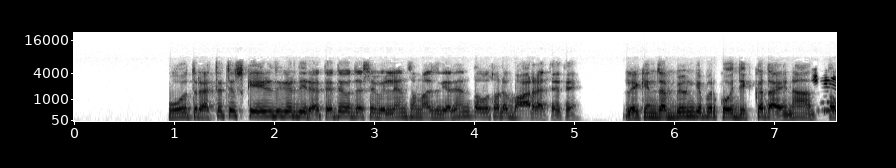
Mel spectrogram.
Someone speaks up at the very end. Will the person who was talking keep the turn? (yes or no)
no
